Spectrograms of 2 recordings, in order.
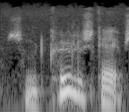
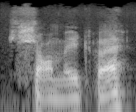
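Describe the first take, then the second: First: Put-on high-pitched, matter-of-fact kid voice; high child reply, falling at the end; little boy Ivan. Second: Disbelieving dad question; incredulous father. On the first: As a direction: answer up high as a small boy. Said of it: "sagde Ivan". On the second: Acted. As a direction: echo it as a baffled father. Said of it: "sagde hans far".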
